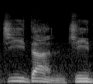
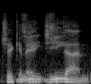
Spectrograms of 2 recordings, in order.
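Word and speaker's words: 雞蛋: Dan, G dan. G is like a chicken egg. G dan. Dan with a D or T? D. G-Dan, yeah. G-Dan, all right, yeah. Huevo, yeah. G-Dan.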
